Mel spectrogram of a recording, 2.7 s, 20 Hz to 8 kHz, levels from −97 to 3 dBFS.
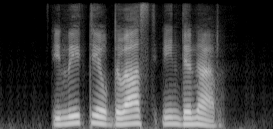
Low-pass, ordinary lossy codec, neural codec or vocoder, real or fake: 7.2 kHz; none; codec, 16 kHz, 0.5 kbps, FreqCodec, larger model; fake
